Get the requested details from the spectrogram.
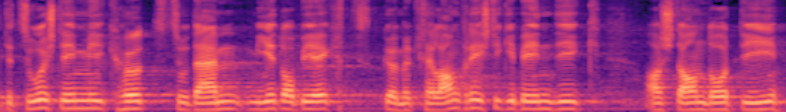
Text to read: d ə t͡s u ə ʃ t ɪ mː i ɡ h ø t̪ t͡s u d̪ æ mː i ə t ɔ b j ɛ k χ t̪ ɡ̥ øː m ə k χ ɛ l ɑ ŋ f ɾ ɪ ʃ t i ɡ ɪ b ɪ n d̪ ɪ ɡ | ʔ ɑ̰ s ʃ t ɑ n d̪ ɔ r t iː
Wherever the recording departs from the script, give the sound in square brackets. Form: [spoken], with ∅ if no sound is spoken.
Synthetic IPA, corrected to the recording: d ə t͡s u ə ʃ t ɪ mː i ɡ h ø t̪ t͡s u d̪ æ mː i ə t ɔ b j ɛ k χ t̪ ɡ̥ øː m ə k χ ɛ l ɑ ŋ f ɾ ɪ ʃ t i ɡ [i] b ɪ n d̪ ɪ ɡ | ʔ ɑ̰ s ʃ t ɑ n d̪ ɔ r t iː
